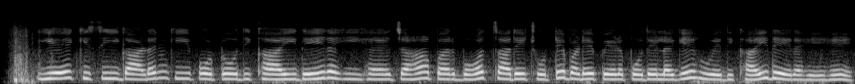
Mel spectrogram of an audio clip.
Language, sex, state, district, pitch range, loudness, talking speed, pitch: Hindi, male, Rajasthan, Jaipur, 235-265 Hz, -12 LUFS, 145 wpm, 245 Hz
